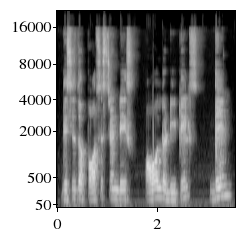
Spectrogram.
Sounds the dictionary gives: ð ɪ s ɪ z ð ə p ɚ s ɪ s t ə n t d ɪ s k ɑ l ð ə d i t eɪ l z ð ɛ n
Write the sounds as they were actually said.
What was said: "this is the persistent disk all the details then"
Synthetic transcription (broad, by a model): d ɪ s ɪ z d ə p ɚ s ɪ s t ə n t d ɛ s ɑ l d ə d i t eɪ l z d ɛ n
